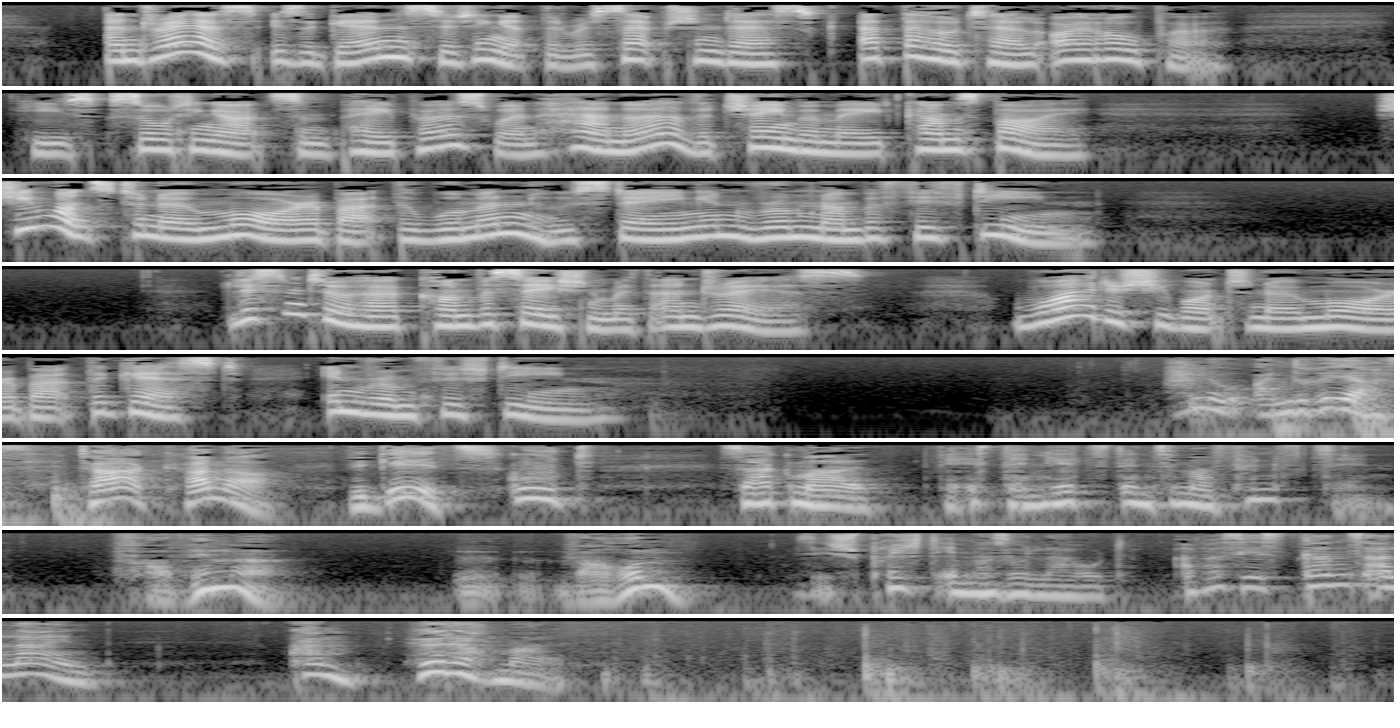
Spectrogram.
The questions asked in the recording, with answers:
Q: Why does she want to know more about the guest in room 15?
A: Hannah wants to know who's in room 15, because she's noticed that the woman always speaks in such a loud voice.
